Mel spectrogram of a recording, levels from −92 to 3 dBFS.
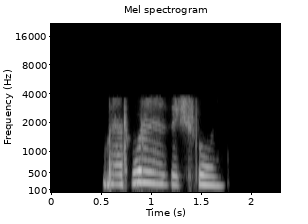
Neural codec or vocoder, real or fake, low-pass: codec, 16 kHz, 1 kbps, X-Codec, HuBERT features, trained on general audio; fake; 3.6 kHz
